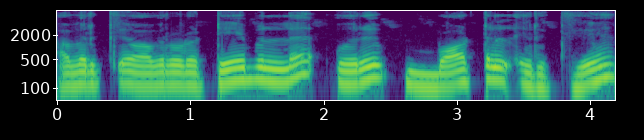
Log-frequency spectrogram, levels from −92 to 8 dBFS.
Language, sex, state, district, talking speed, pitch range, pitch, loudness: Tamil, male, Tamil Nadu, Nilgiris, 85 wpm, 120-160 Hz, 130 Hz, -14 LUFS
